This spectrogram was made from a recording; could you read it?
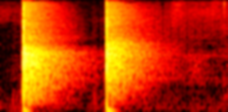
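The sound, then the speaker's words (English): Two sharp hand claps ring out, evenly spaced about half a second apart, each with a brief ringing decay, then silence. “Let everyone clap hands like me.”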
